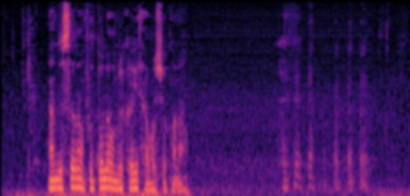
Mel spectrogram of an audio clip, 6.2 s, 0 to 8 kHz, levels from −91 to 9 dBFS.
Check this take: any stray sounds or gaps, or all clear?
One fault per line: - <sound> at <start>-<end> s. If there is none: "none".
- laugh at 4.1-5.6 s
